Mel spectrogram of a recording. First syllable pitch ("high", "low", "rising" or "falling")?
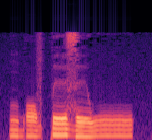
low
